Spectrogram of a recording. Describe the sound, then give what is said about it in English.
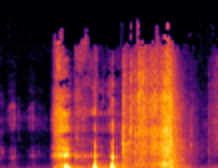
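Tarot cards being shuffled and handled: a steady papery riffle lasting under two seconds, with a few sharper snaps as the cards fall together. “They've got a tarot card to share with you. It's a tarot card for everybody.”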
